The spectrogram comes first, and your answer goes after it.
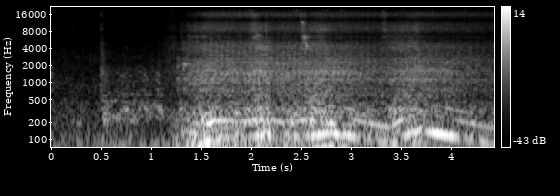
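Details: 1963 Mercedes W111 with mechanical injection pump, at a start attempt after the injectors were ultrasonically cleaned and the distribution block cleaned. It cranks briefly, catches after about a second, then settles into a steady, even run with a light rev: normal running.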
